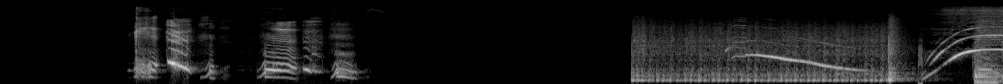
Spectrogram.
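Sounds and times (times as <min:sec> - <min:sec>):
baby giggling: 0:01.3 - 0:03.7.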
